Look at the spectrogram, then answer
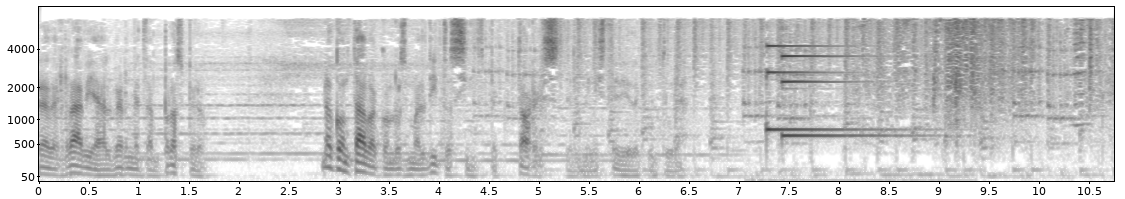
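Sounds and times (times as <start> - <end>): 
speech: 0.0 - 1.9, 2.8 - 7.6
doorbell ringing: 7.1 - 9.2.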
